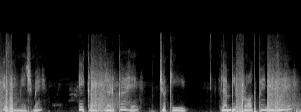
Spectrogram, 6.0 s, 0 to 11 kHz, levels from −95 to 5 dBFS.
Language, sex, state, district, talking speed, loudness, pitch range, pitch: Hindi, female, Uttar Pradesh, Varanasi, 130 wpm, -24 LUFS, 200-250 Hz, 220 Hz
